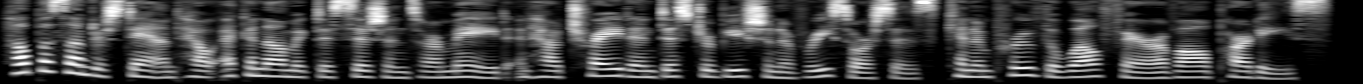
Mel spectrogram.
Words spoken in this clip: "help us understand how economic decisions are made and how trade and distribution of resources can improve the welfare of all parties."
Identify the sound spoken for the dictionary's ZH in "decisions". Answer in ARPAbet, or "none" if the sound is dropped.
ZH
